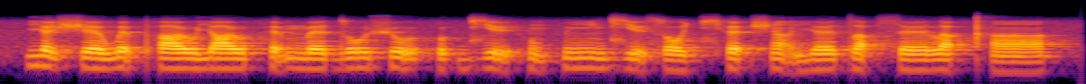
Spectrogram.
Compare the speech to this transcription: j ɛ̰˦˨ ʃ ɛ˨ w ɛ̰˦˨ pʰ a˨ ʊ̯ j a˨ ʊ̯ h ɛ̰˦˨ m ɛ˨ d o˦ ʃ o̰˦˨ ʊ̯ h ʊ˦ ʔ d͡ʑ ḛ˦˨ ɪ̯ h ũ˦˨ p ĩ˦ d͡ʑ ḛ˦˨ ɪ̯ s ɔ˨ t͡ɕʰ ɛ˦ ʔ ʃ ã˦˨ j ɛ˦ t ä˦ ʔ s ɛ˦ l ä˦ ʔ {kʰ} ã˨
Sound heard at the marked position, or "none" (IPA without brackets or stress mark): kʰ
